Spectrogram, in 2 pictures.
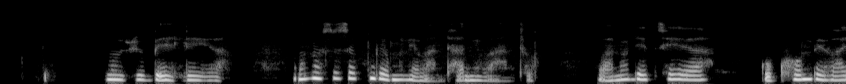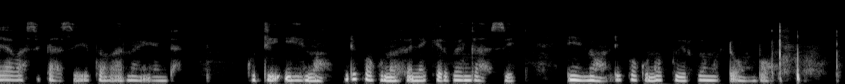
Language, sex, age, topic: Ndau, female, 36-49, health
